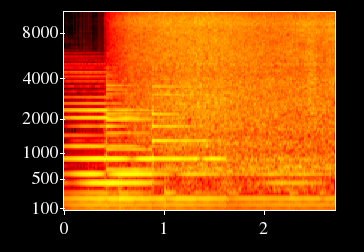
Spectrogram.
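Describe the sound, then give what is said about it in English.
Sizzling from a backyard barbecue grill bursts in abruptly and continues as a steady, bright hiss over sustained tones. “Today, we're following our nose to the backyard where we fired up the barbecue grill.”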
